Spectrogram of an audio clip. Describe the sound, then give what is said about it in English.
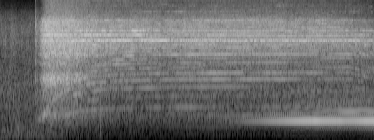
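A power saw whines up abruptly and grinds steadily through bone during an autopsy of an adult female body, its high-pitched buzzing tone holding loud and continuous, shifting slightly in pitch as the blade bites, with no voices over it. “Commencing section of bone.”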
